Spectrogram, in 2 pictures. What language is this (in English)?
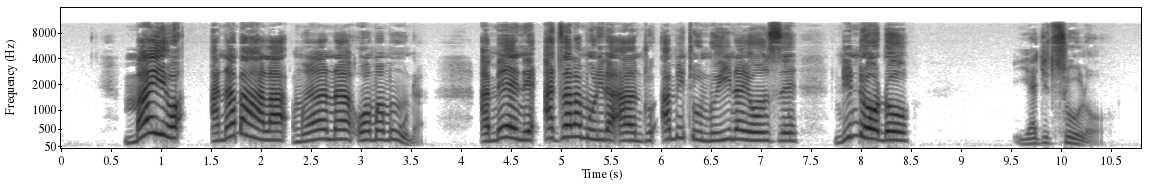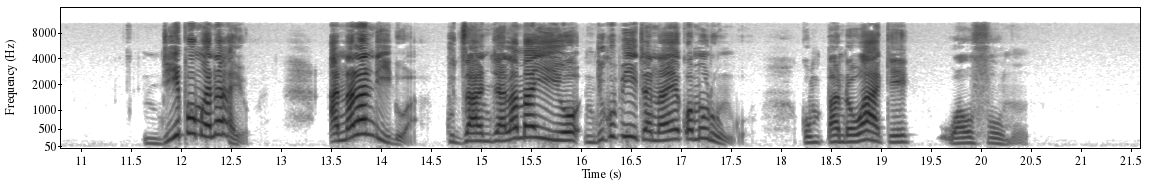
Nyanja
